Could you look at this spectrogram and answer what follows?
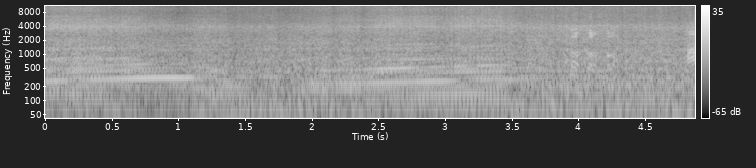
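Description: A 1,000-horsepower Cadillac's engine runs steadily and loudly from inside the car, its pitch rising and falling through revs over about five seconds with no break.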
